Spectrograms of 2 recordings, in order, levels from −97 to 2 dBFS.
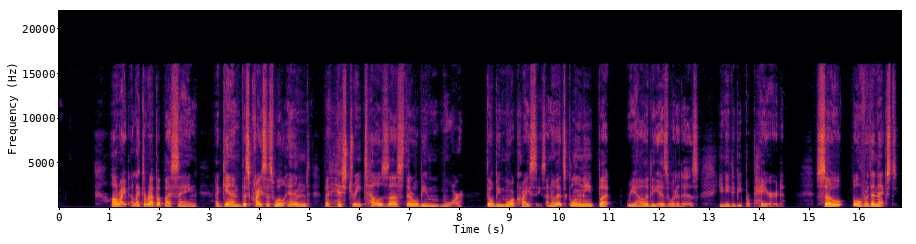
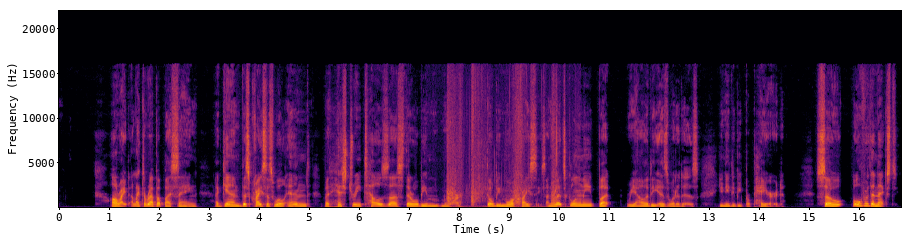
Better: first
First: none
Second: footsteps; noticeable; from 7.5 to 10 s; peak 9 dB below the speech

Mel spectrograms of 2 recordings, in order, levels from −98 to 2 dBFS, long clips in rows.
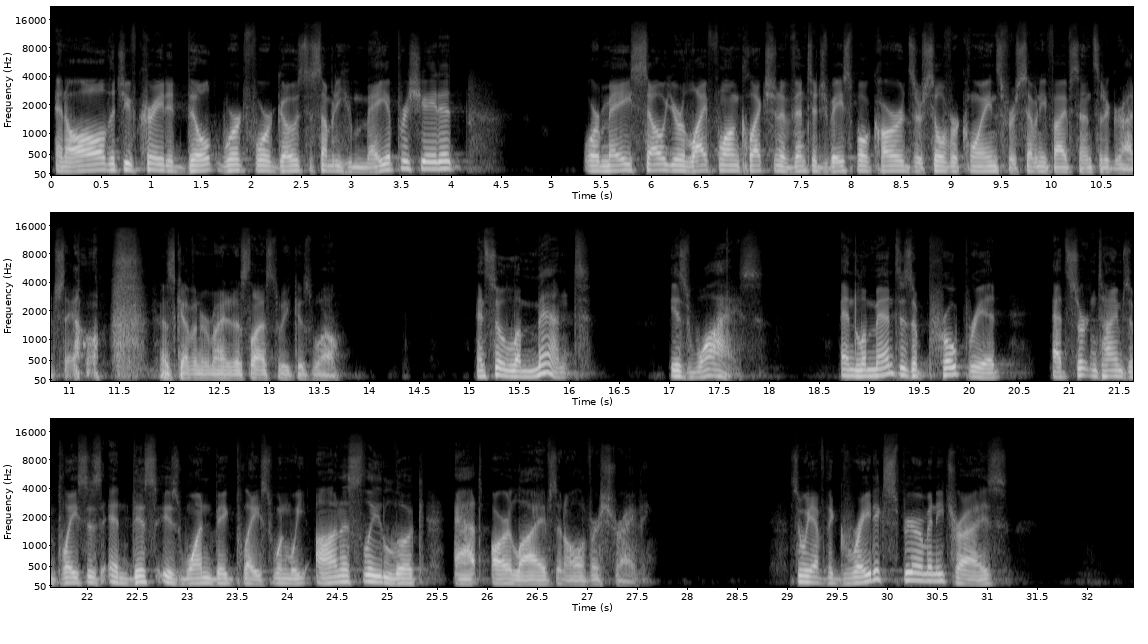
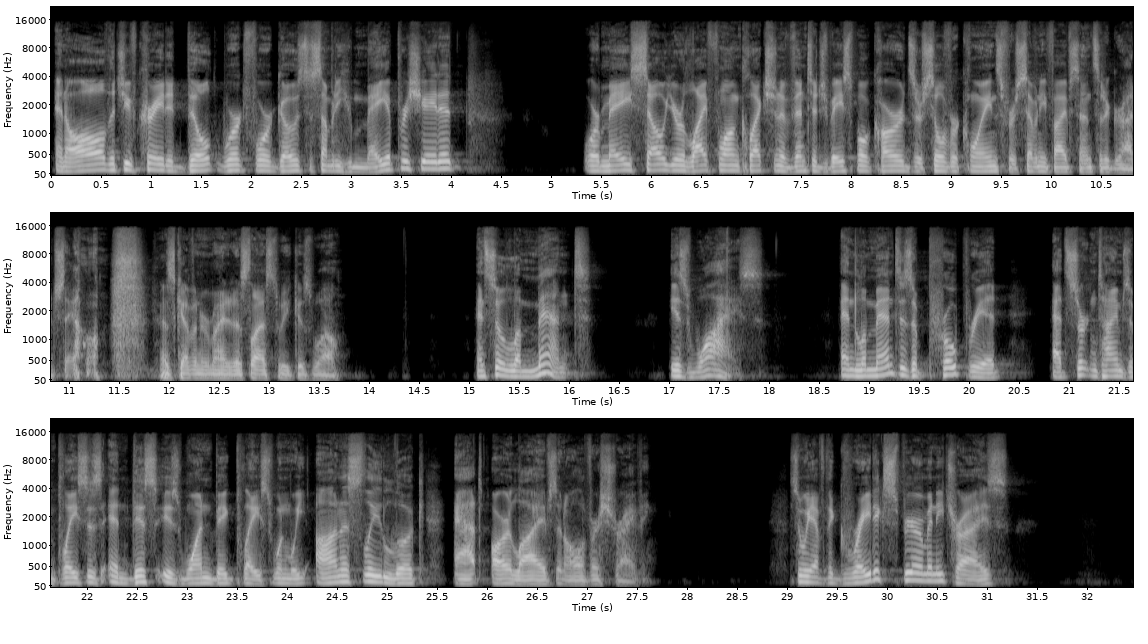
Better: second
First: muffled; very; fading above 2 kHz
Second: none

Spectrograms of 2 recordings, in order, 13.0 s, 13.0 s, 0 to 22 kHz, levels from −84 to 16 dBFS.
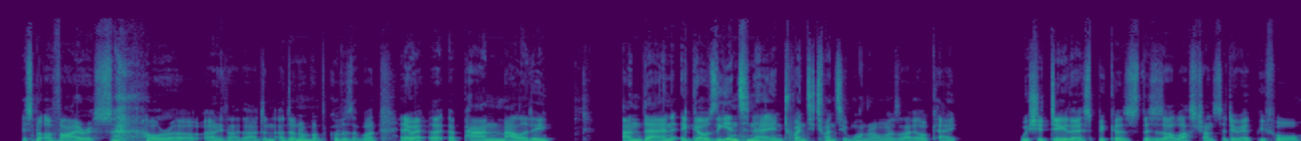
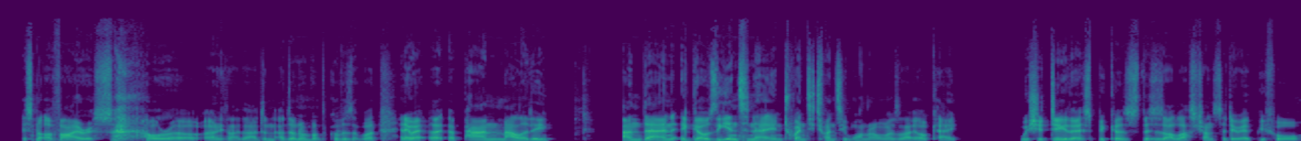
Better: first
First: none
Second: thin; somewhat; fading below 300 Hz

